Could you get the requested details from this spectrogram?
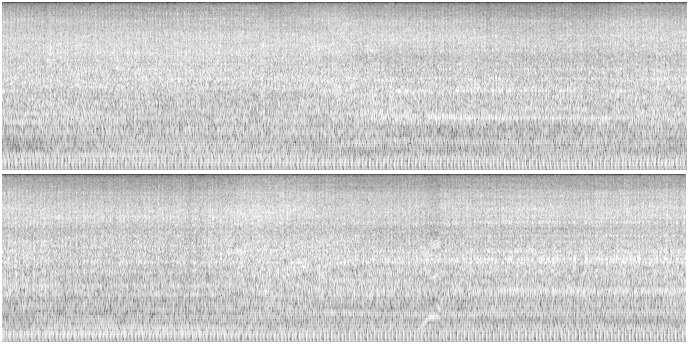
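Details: Free riding mower on a first start test after its gas tank was drained and fuel was added by hand amid flooding: a loud, unbroken drone at constant speed with no surging or coughing, running smooth and steady.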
